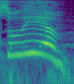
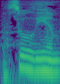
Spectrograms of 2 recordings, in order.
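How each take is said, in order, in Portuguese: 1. A frase é gritada em voz alta. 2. A frase é dita baixinho e em voz suave. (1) "de repente grita" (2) "Só que depois percebe que está a ser demasiado inconveniente"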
